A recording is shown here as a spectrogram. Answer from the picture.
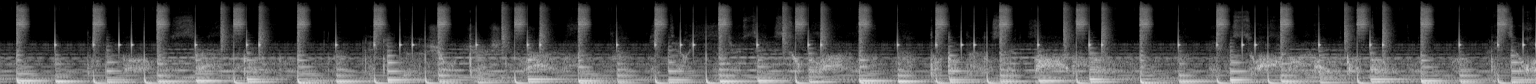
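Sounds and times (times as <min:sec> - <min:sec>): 
French synthwave music: 0:00.0 - 0:15.3.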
